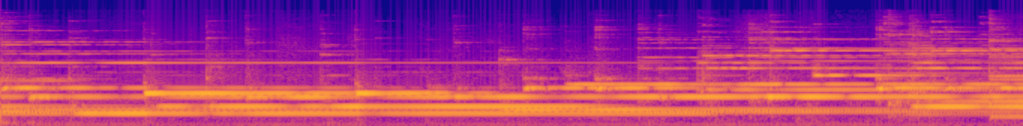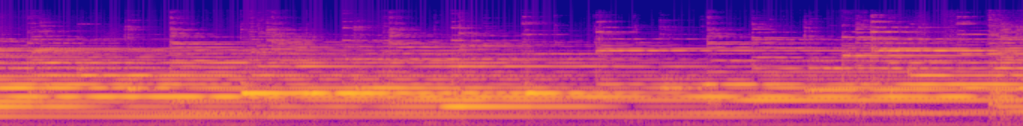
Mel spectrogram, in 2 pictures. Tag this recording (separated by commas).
Music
